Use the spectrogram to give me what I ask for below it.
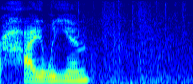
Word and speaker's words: Hylian: Like, I know it's Hyrule, and the people that live in Hyrule are Hylian.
